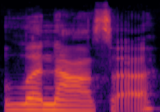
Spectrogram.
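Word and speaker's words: Lughnasa: Hine imel bolane and Lena which is spelled like lasagna l u g h n a s a that kind of looks like lasagna there's a siren going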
